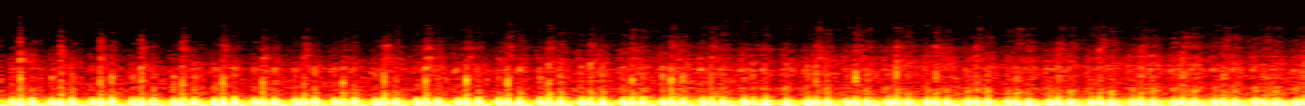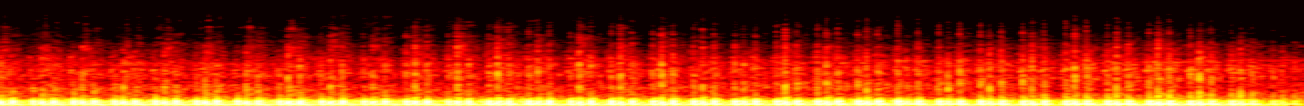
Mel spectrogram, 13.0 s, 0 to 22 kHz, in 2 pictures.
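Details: 2005 Kawasaki Vulcan 800 quick startup before sale: deep, even V-twin loping idle, no knocks or misses, steady until shut-off; normal idle.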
